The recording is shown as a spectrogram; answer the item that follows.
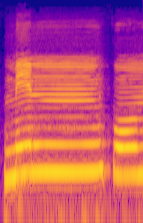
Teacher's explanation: نون ساکن اس کے بعد کاف یہ حروف اخفا میں سے ایک حرف ہے تو یہاں پر بھی ہم اخفا کریں گے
